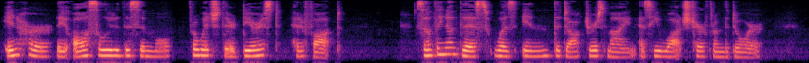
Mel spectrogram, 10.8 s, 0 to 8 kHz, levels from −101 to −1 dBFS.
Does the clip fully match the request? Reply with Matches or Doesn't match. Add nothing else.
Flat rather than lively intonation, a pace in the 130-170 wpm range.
Matches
